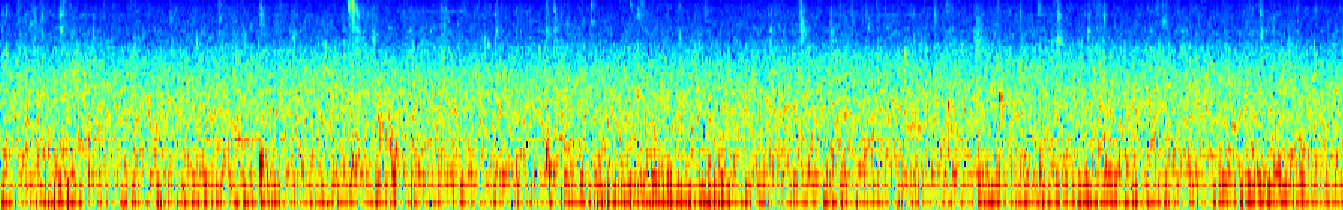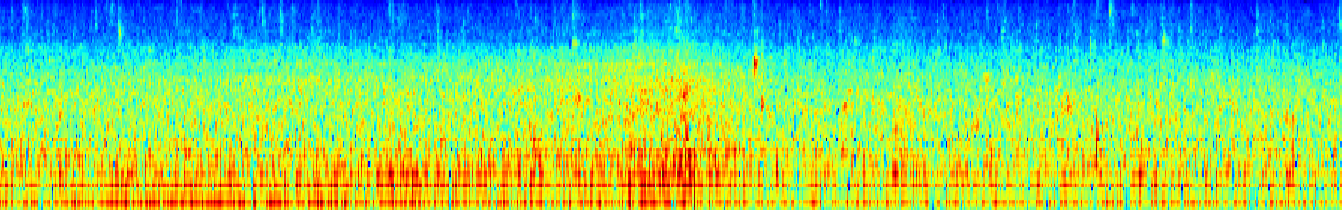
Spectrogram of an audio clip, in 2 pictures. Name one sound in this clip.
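Thunder rumbles low in the distance.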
